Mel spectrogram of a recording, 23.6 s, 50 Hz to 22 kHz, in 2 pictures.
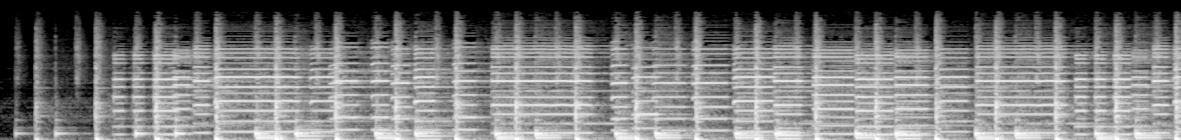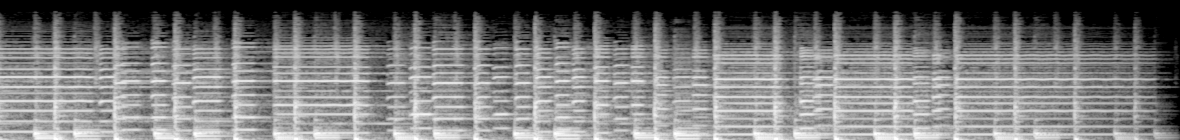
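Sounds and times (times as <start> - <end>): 
chilena mariachi rhythms: 0.7 - 23.6.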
